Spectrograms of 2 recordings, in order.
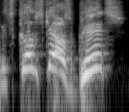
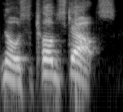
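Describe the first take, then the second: First: Mock yell. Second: Raised pitch, firm and serious; stern but restrained. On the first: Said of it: "it sounded like he wanted to be like". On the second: Retold or imitated. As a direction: say it seriously, holding back the insult. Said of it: "But he was like".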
